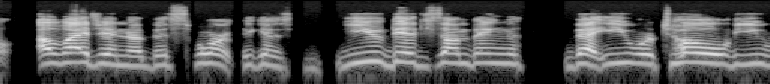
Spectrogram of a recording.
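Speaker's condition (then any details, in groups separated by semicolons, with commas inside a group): Cerebral palsy; lifelong wheelchair user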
